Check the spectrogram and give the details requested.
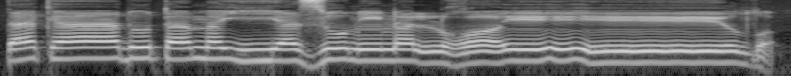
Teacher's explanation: غین اور ضا کو پر پڑھیں گے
